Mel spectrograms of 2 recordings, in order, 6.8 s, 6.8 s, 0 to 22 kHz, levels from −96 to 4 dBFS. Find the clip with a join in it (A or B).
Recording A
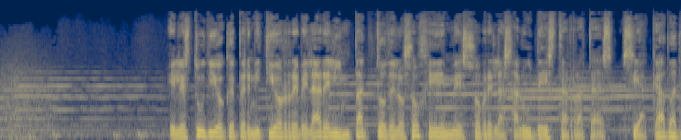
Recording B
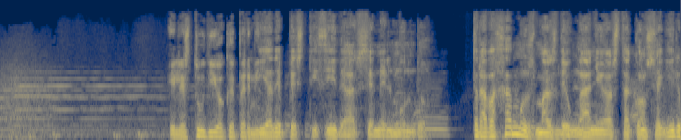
A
